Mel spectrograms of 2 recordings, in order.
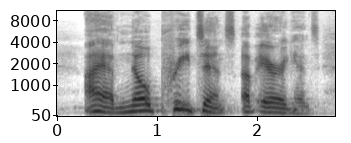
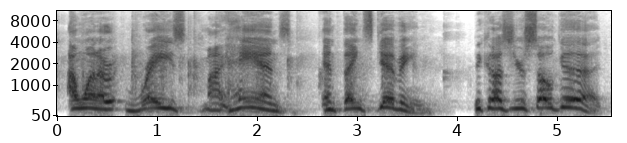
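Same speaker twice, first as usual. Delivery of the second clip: rising praise prayer; 5 semitones higher than usual. Real, not acted. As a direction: pour it out to God, building with each line.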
